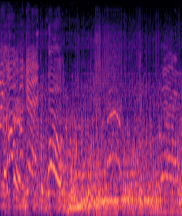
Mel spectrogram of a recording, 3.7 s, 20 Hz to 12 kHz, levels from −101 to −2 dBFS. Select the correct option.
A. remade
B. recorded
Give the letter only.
A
